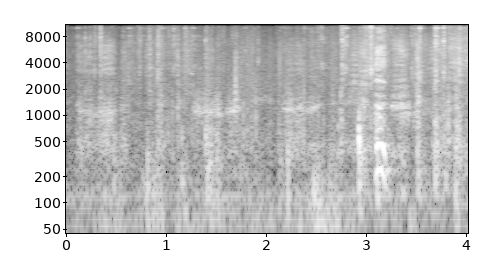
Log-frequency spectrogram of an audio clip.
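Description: Office background ambience: steady room tone with faint voices, scattered clicks and knocks, and a short rising-and-falling squeak about three seconds in.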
